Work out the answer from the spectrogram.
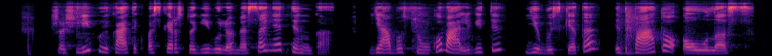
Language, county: Lithuanian, Vilnius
